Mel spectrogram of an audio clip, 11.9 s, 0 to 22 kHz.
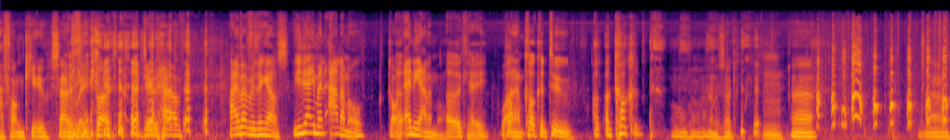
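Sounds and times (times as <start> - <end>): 
speech: 0.0 - 10.5, 11.5 - 11.8
laughter: 0.8 - 3.2, 8.4 - 10.3
chicken clucking: 9.4 - 11.8.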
